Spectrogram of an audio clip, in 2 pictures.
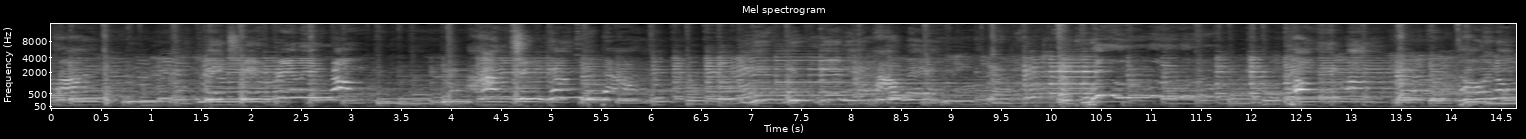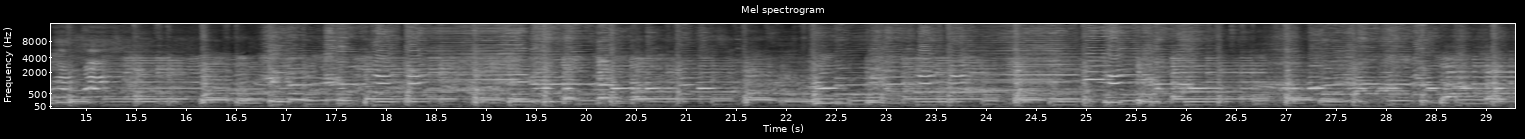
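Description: Live blues: an amplified harmonica played cupped against a vocal microphone, with held and bent notes, over two archtop electric guitars, one of them a Gibson ES-175.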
